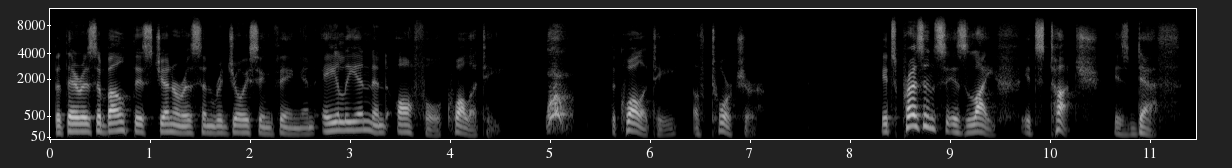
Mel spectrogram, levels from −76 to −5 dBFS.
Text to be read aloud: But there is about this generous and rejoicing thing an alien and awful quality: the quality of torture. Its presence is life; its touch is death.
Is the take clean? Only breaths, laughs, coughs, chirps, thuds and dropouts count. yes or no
no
